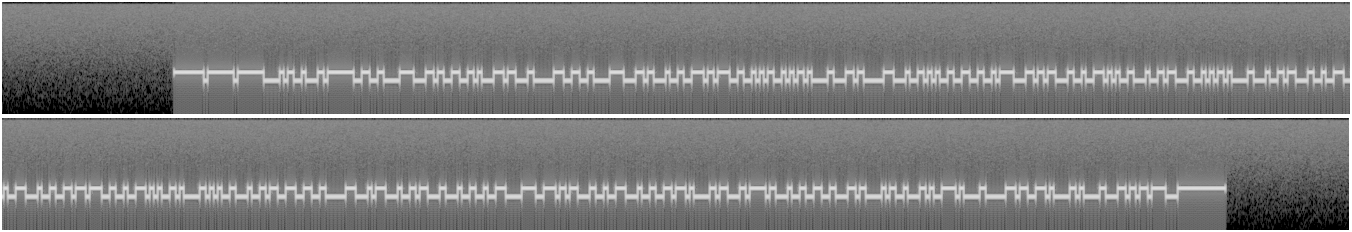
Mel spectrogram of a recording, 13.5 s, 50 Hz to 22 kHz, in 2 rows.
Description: RTTY (50 baud, 450 Hz shift), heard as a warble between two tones, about 1500 Hz centre. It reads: IONIZATION CURRENT SIGNALS ARE ALL PULSES WITH A LOCAL PEAK IN BETWEEN.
